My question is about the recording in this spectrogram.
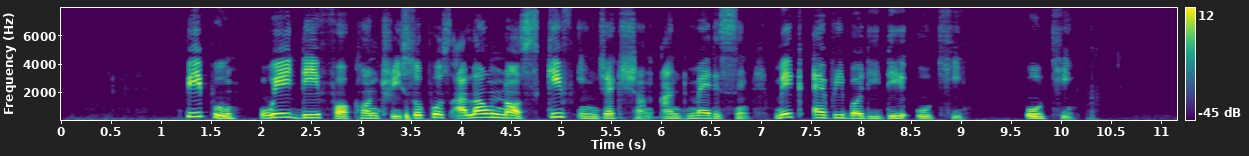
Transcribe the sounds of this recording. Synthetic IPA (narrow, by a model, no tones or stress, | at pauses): pipl | wedefɔkʰɔ̃ntɹisopʰosa̰laʊnɔsɡ̥ivĩnd͡ʒɛkʃɔ̃nʔãndmɛdisĩnmekɛvɹibɔdide | okʰe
